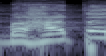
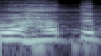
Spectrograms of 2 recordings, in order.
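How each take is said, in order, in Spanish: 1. El acento está en la segunda sílaba. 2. El acento está en la primera sílaba. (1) "se acentúa en la primera A o en la segunda A" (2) "En Venezuela se dice"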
